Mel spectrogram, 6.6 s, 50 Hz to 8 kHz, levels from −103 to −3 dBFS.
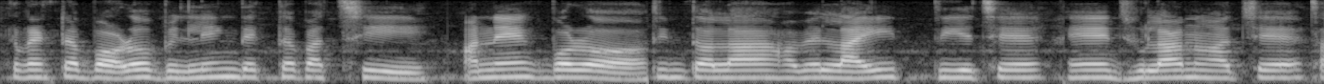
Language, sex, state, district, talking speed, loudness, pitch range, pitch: Bengali, female, West Bengal, Jhargram, 155 wpm, -26 LUFS, 210-220 Hz, 215 Hz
